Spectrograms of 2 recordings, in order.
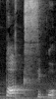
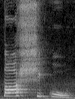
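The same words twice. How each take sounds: First: "tóxico" with a crisp K-S in the middle. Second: "tóxico" slowly, X said like "ch"; "tóxico" with a hushing SH in the middle. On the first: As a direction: say "tóxico" as "tóksico". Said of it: "é esse K S". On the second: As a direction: mispronounce "tóxico" as "tóchico". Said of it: "tá errado". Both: Shown as a demonstration.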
